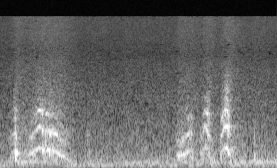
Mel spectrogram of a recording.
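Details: Siamese cat play-fighting with an orange tabby kitten, wrestling and swatting; two brief clusters of low, harmonic growly vocalizations, one early and one after a quiet gap, over a faint steady hum.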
